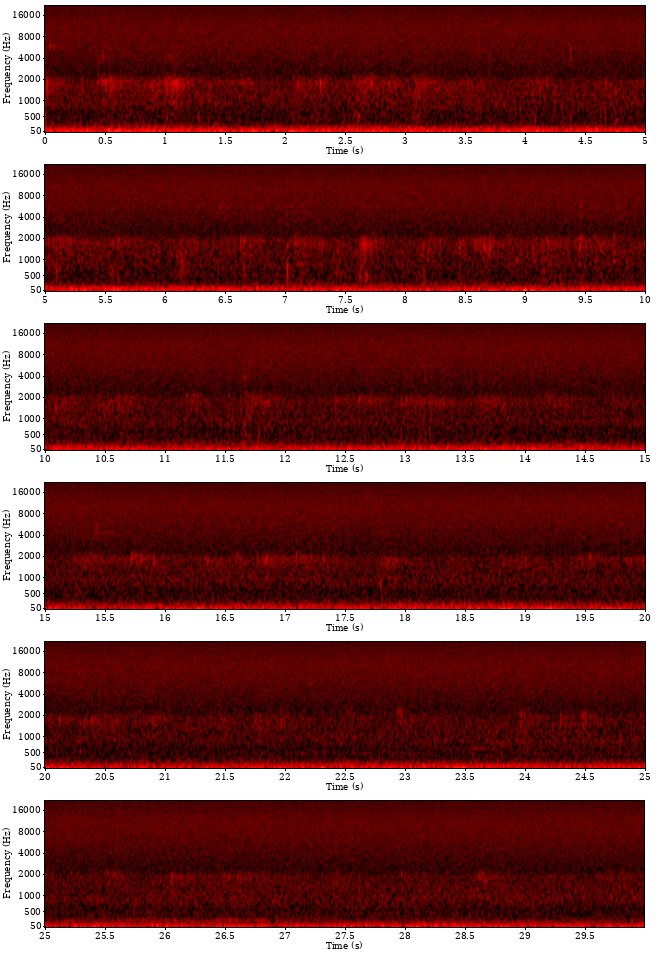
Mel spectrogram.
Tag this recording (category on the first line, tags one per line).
Soundscapes > Nature
phenological-recording
meadow
soundscape
raspberry-pi
field-recording
natural-soundscape
alice-holt-forest
nature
